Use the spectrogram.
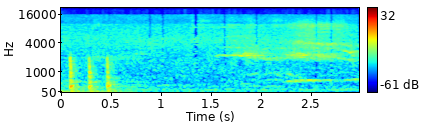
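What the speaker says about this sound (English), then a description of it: "Let me knock on her door and see if she can hop on." Three quick, firm knocks sound on a school office door, close and evenly spaced, followed by a quiet room hum.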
